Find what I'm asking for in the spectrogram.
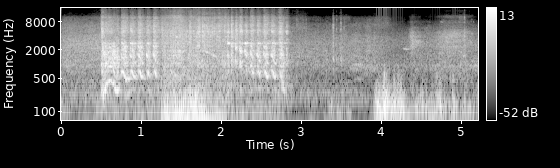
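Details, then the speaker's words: Car bought on a £700 first-car budget, at a petrol station: starter churns about two seconds, engine catches briefly and dies, then a weak short crank; won't start. Suspected flooding, fuel smell noted, unconfirmed. "Pump it, Lloydie. You might have flooded it."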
